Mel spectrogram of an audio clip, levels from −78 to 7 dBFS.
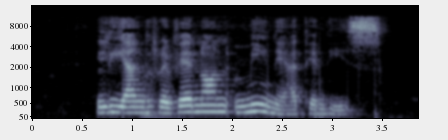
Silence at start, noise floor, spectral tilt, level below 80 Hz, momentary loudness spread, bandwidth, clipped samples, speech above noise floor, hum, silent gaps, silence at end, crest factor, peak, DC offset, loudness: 0.65 s; -65 dBFS; -3 dB/octave; -58 dBFS; 11 LU; 11.5 kHz; under 0.1%; 44 dB; none; none; 0.35 s; 16 dB; -6 dBFS; under 0.1%; -22 LUFS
